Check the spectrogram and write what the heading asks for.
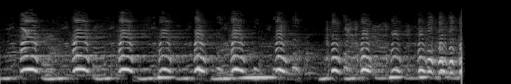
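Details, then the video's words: Loud siamang gibbon calling: a steady run of arched, hooting whoops roughly twice per second over lower booming tones, growing more rapid and dense before ending abruptly. "Siamang Gibbons"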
